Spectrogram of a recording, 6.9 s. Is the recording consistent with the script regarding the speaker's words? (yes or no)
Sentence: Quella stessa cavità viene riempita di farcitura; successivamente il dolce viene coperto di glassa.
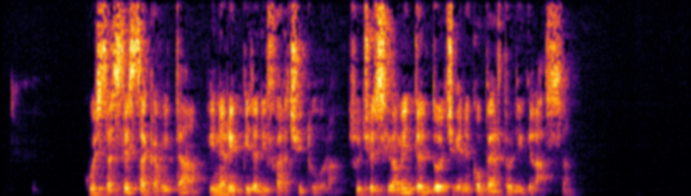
no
